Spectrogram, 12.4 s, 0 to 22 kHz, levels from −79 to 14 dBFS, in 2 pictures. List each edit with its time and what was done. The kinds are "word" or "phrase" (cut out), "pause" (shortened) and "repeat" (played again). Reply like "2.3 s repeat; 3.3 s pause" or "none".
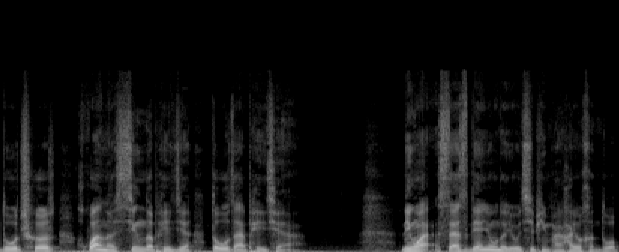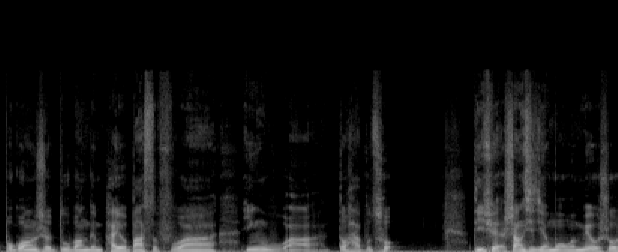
7.2 s word; 8.6 s phrase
